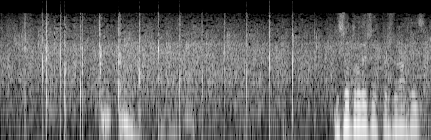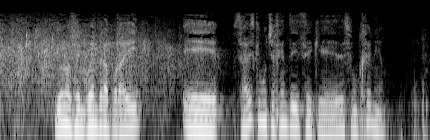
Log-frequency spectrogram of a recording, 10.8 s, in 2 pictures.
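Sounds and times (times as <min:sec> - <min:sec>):
audience applause: 0:00.0 - 0:08.2
speech: 0:04.2 - 0:10.7.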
